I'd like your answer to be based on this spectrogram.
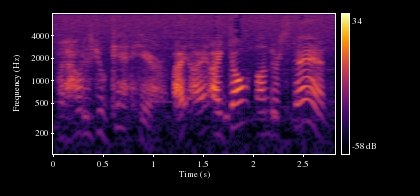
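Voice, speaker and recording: A man's voice: sits high, lively intonation, moderate pace, rough recording. A man playing a lovelorn space commander in a radio drama, with an urgent, pleading, emotional delivery. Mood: anguished, tender. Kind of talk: melodramatic radio drama acting.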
